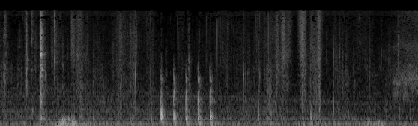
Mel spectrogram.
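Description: A quick series of five sharp knocks on a wooden front door of a house, evenly spaced, with a soft shuffle and a low thump of movement before and after and no talking.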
